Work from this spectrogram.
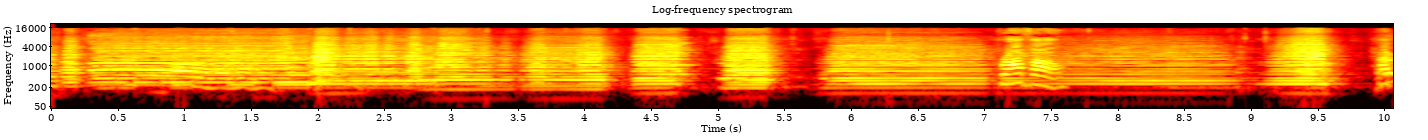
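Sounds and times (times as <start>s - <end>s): accordion chords: 0.0s - 10.0s.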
